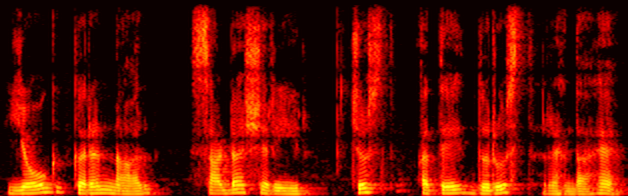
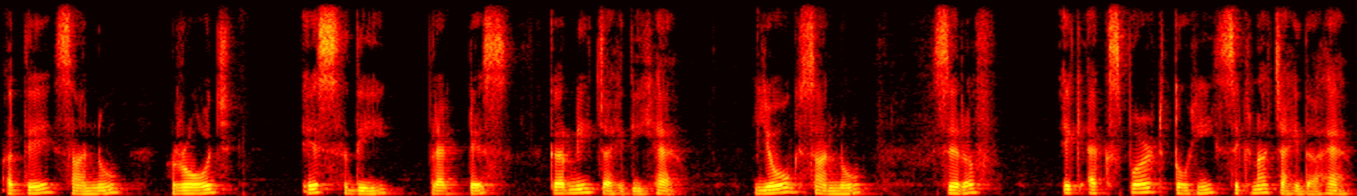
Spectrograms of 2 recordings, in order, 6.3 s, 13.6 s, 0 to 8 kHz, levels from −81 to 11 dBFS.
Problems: constant background noise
